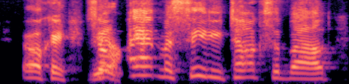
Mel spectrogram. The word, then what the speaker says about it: Mesiti: It's Mesiti, isn't it? Mesiti, that you said it It's perfectly. Mesiti. Okay, that's right. It's Pat Mesiti. Right. Okay, so Yeah. Pat Mesiti talks about how to do this and how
